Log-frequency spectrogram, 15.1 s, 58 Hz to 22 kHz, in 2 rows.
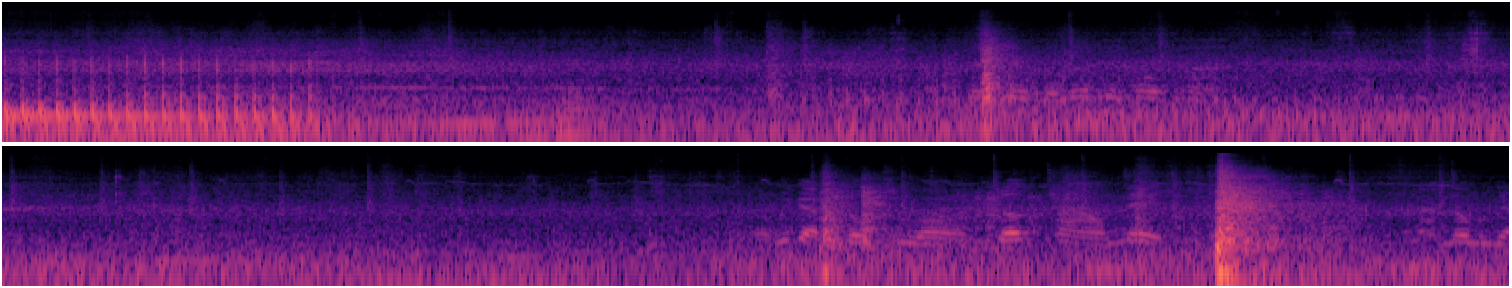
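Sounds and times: loud metallic bang: 0:13.6 - 0:14.3.

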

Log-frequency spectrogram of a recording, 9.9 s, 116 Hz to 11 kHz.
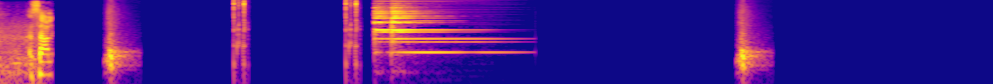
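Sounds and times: mouse click: 0:02.4 - 0:02.6
notification bell chime: 0:03.8 - 0:05.4.

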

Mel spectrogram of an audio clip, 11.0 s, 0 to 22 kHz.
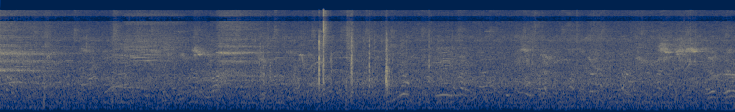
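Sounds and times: indistinct voices outdoors: 0:00.0 - 0:11.0.

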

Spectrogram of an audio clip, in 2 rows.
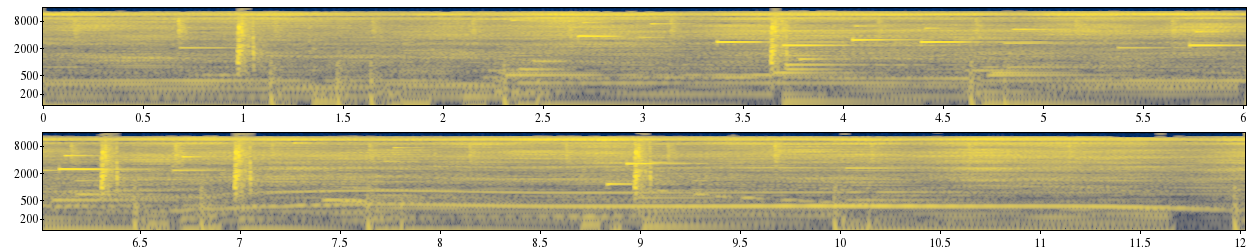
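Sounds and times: deep held bass line: 0:00.0 - 0:11.8
drum hits: 0:01.0 - 0:02.7, 0:04.6 - 0:05.0, 0:06.3 - 0:08.1.

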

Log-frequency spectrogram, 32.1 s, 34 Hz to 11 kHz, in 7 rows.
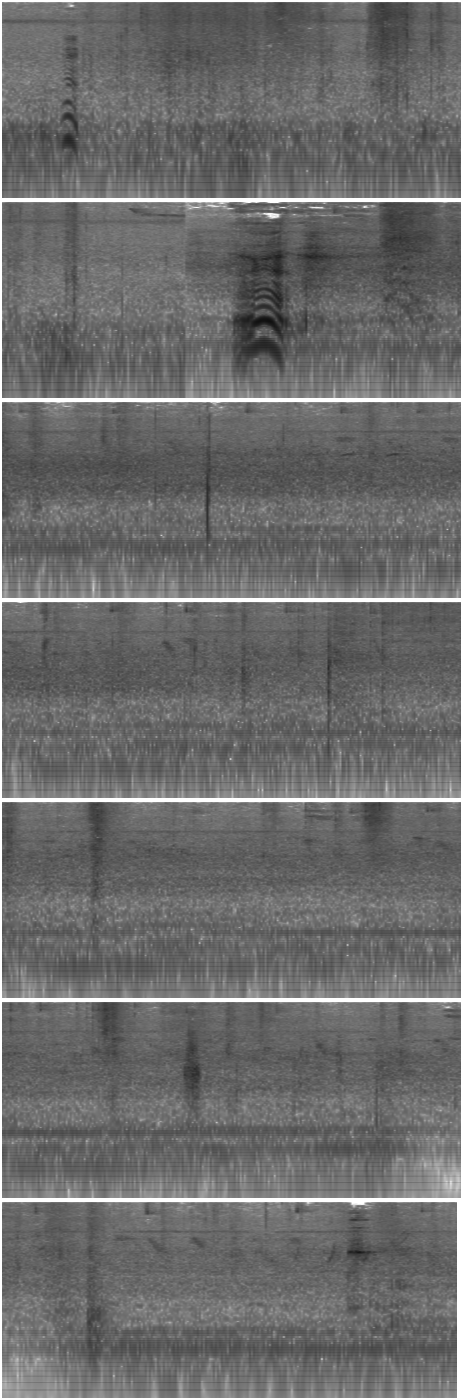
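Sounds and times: steady low hum: 0:00.0 - 0:32.0
footsteps on hard path: 0:09.2 - 0:19.7, 0:23.8 - 0:29.2.

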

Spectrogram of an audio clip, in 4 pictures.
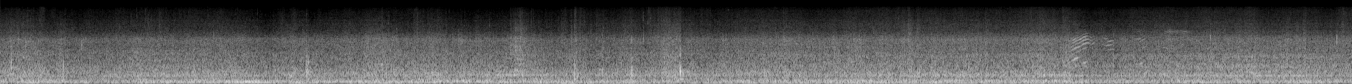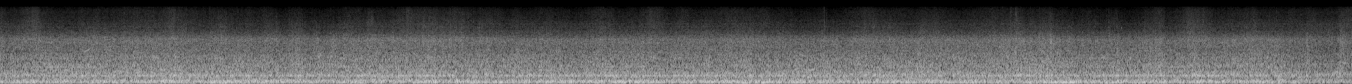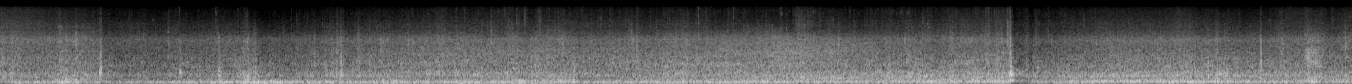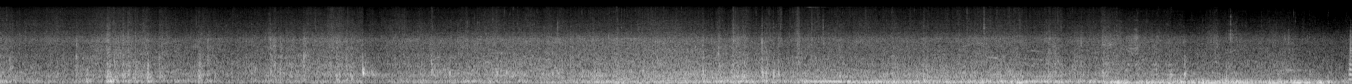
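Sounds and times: churning water: 0:00.0 - 0:54.0
ship engine hum: 0:00.0 - 0:54.0.

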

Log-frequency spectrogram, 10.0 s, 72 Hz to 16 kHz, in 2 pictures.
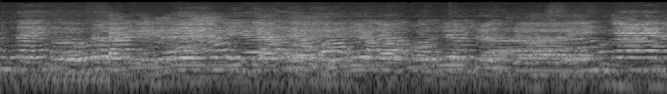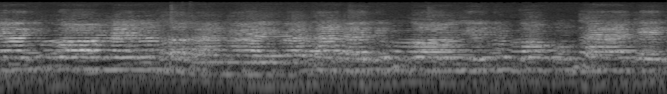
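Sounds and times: many voices chanting prayers: 0:00.0 - 0:10.0.

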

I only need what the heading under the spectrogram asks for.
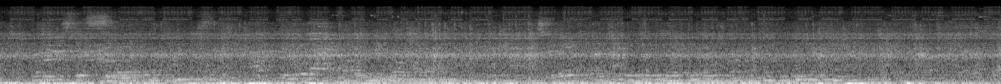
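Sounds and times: fairground ride music: 0:00.0 - 0:10.0
low rumble of ride running: 0:00.0 - 0:10.0.

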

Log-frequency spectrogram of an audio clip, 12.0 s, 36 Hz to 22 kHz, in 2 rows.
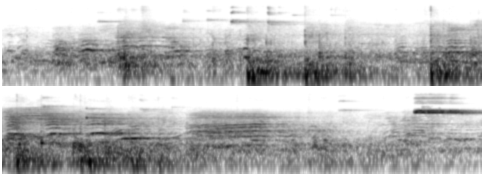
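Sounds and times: referee's whistle blast: 0:11.1 - 0:12.0.

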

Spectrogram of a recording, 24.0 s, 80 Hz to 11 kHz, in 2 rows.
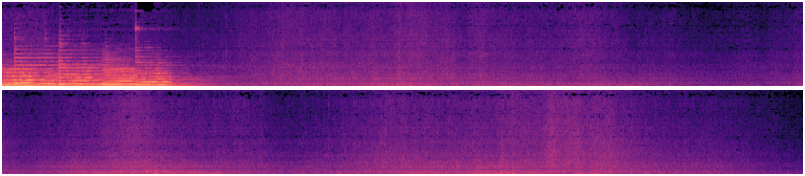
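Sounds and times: ocean waves washing in: 0:00.0 - 0:24.0.

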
